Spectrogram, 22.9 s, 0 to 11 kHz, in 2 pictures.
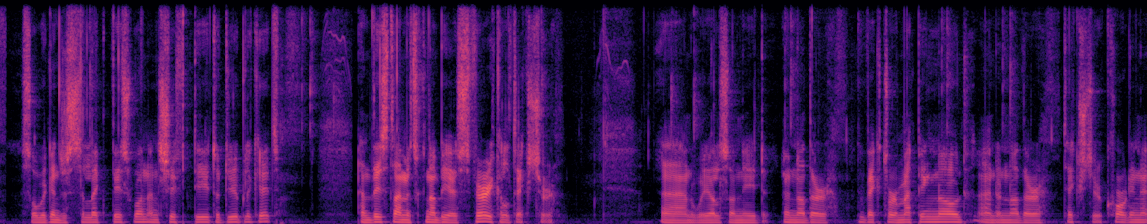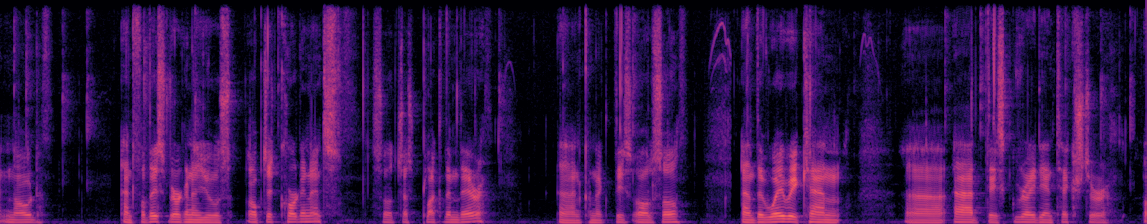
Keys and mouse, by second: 0.0 click, 0.6-2.6 drag, 1.7 shift+d, 3.2 middle click, 3.9-5.9 drag, 6.3-7.7 middle drag, 7.7 click, 8.4 shift+d, 9.9-11.9 drag, 12.1 middle click, 12.7-14.1 middle drag, 14.1-16.1 drag, 16.3 middle click, 16.8-18.7 drag, 18.8-22.8 drag, 21.4 g.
